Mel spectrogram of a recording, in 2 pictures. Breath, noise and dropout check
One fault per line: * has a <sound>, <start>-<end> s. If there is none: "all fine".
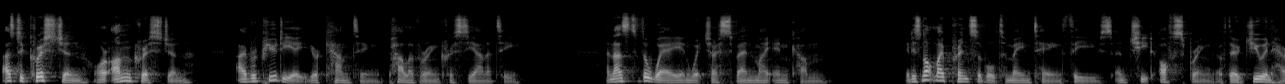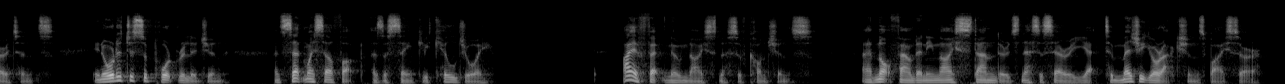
all fine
